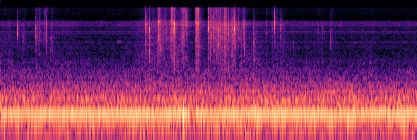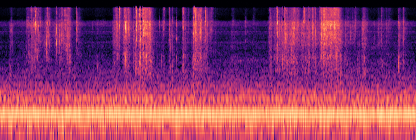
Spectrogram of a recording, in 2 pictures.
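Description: Thin plastic and paper wrapping crinkling and rustling as a pair of sunglasses is slid out of it and handled, in three spells about three, nine and fourteen seconds in, over a steady low hum.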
